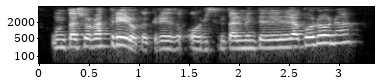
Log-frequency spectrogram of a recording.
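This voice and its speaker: At a moderate pace, a woman with a plain, everyday voice speaks with lively intonation. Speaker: workshop instructor. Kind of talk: online workshop lecture. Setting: video livestream.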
